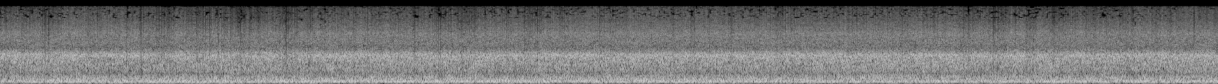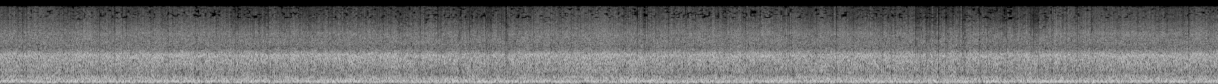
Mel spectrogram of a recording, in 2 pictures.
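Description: Rain lashes down hard.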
